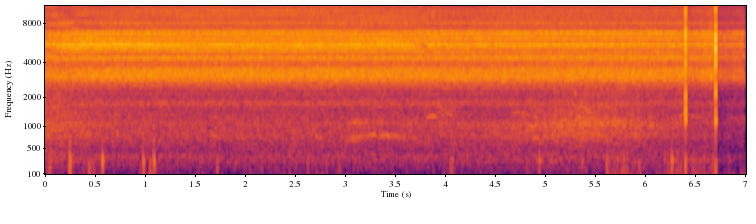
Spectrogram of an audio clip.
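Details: Mercedes W210 (S210) wagon: steady hiss with light clicks as the central locking vacuum leaks at the tailgate during unlock.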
